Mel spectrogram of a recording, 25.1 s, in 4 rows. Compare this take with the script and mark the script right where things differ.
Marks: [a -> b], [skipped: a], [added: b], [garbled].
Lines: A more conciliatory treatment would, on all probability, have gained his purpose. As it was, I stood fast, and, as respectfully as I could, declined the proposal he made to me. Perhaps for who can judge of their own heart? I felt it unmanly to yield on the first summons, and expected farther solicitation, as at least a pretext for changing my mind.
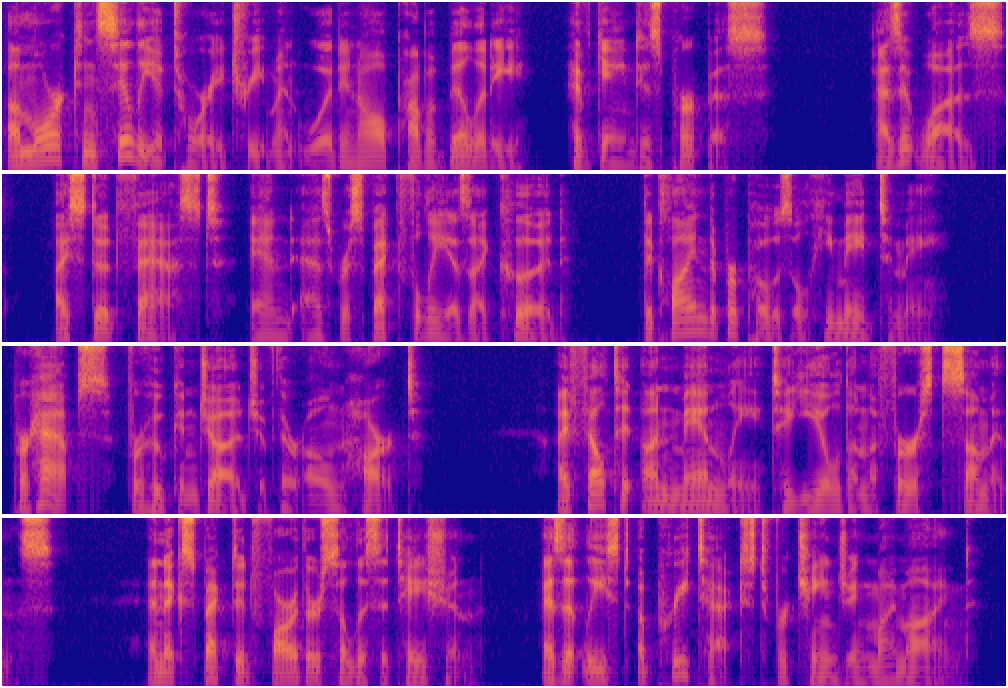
A more conciliatory treatment would, [on -> in] all probability, have gained his purpose. As it was, I stood fast, and, as respectfully as I could, declined the proposal he made to me. Perhaps for who can judge of their own heart? I felt it unmanly to yield on the first summons, and expected farther solicitation, as at least a pretext for changing my mind.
